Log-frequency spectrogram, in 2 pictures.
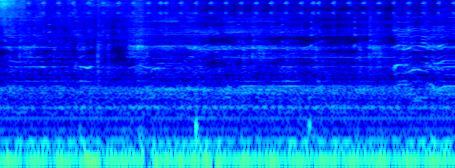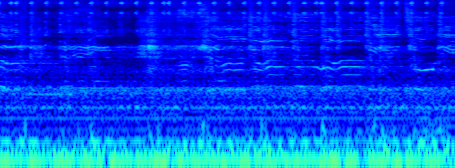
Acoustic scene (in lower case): car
